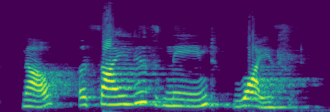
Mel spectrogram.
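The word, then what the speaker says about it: Weiss: are ferromagnetic materials now a sign is named wise spelling is w-e-i-s-s what is pronounced as wise it's a german german scientist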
